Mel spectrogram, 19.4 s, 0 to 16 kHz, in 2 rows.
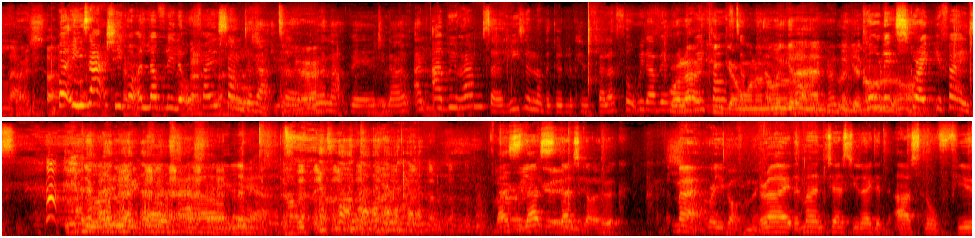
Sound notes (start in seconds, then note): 10.1 laughing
